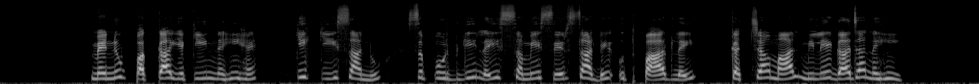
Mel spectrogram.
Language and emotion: Punjabi, fearful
